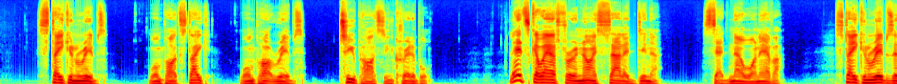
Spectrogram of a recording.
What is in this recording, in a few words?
Australian; Outback steakhouse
